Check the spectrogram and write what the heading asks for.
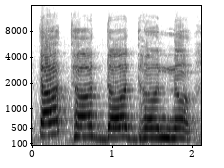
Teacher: आपकी जीभ सीधी जो है ऊपर वाले दांतों के निचले अंदर वाले हिस्से पे टकराती है।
